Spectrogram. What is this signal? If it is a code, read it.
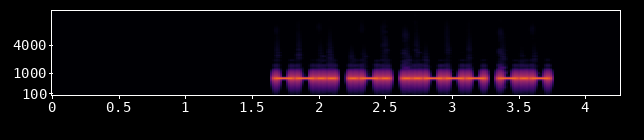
Morse code, heard as a keyed tone, about 31 wpm, 700 Hz. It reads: ZR2K
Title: DXCC-100 Call Signs - 4 Characters - 30wpm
